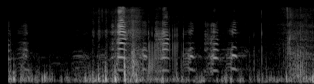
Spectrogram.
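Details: Geese honking at a person on Sand Island: a few harsh, nasal honks with stacked harmonics stand out over a constant low rumble of wind or surf.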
